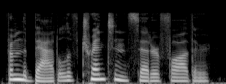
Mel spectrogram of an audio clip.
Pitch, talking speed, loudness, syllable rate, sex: 180 Hz, 210 wpm, -19 LUFS, 5.6 syllables/s, female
